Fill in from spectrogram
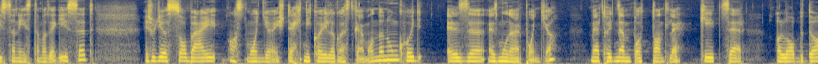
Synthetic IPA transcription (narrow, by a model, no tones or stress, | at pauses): isːɒneːst̪ɛmɒzɛ̰ɡḛːsɛt̪eːʃuɟɛɒsɒbaːjɒst̪mo̞ɲɟɒ̰ḛːʃt̪ɛxnikɒjilɒɡɒst̪kɛ̰lmo̞nd̪ɒnuŋkho̞ɟ | ɛzɛzmunaːrpo̞̰ɲcʰɒ | mɛrt̪ho̞ɟnɛmpɒt̪ːɒnt̪lɛ̰ | keːt̪sɛr | ɒlɒbd̪ɒ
